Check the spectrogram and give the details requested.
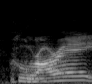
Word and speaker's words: Curare: Cuarae. Oh, that's like deadly poison, right? It'll incapacitate or debilitate somebody. I think I spelled it wrong on this sheet. Curare? Curare, yeah.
